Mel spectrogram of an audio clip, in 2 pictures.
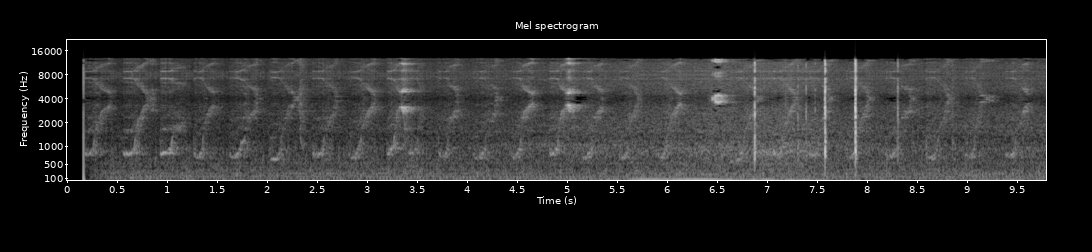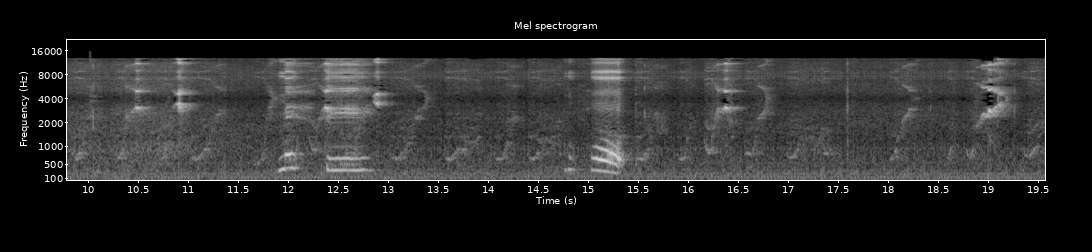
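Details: A seven-week-old pet guinea pig running around a living room with another guinea pig, chattering like a squeaky toy: rapid, steady series of short high squeaky chirps throughout, broken near the end by two louder, longer squeals.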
